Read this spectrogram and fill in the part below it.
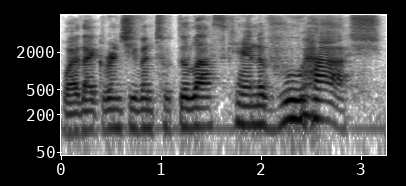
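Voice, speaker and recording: A man giving a theatrical, expressive dramatic reading of a rhyming children's story, drawing out words for emphasis. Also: mid-range voice, unhurried, slight background noise.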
